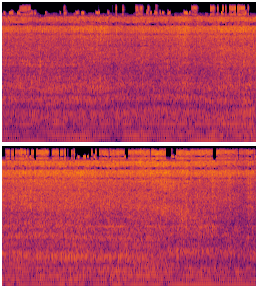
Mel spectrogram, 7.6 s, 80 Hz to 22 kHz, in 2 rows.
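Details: Ryobi ZR3 80V 42-inch brushless zero-turn mower with 14Ah lithium NMC batteries cutting wet grass: strong steady low whirr from the spinning blades, slight load swings, no grinding; normal blade running once driven slower so the deck can discharge cleanly.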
